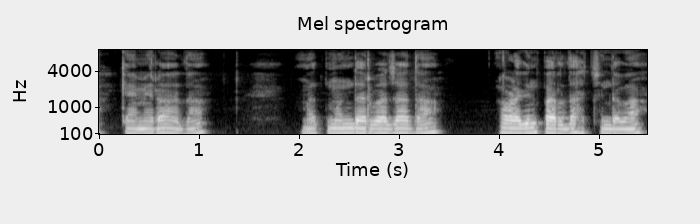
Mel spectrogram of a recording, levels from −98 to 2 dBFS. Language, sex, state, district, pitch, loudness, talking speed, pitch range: Kannada, male, Karnataka, Bidar, 115 Hz, -18 LUFS, 100 wpm, 110-120 Hz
